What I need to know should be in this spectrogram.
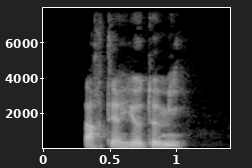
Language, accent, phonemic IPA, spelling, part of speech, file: French, France, /aʁ.te.ʁjɔ.tɔ.mi/, artériotomie, noun, LL-Q150 (fra)-artériotomie.wav
- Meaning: arteriotomy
